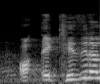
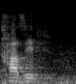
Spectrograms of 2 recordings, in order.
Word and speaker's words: খাজির: কিন্তু সহীহ হাদিসে তার নামটা আসছে খাজির। খাজির নামে যেটা আমাদের পরবর্তীতে রূপান্তর খিজির হইছে। কিন্তু এটার সঠিক উচ্চারণ খাজির।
